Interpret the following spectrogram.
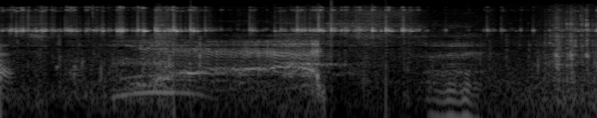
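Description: Insects chirping in a rapid, high-pitched pulsing trill that breaks off shortly before the end.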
